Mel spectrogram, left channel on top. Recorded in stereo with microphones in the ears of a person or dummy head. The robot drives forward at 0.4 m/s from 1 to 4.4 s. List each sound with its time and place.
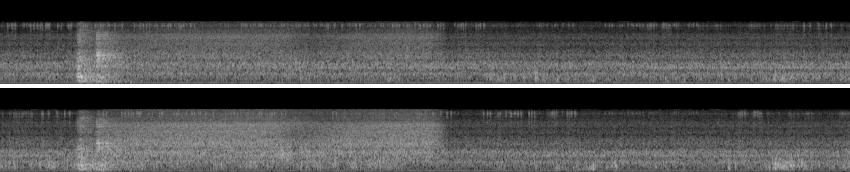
0.8 s a whoosh: 25° left (ahead or behind), 1.4 m; by 1.3 s 20° left (ahead or behind), 1.5 m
